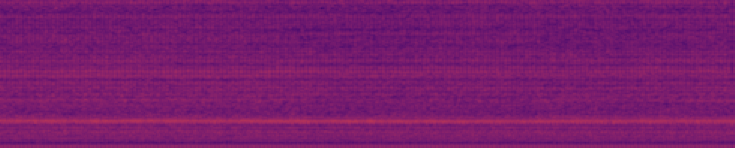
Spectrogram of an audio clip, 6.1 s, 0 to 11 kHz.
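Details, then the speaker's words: Generac XD5000e generator, Yanmar L100 diesel, during test run: loud even diesel clatter at steady rate with constant high whine on top, no misses or surging; running normally. "You know, if I remember right, the last diesel I tested, you know, despite the microphone pointing at me, it was still overwhelmed with the amount of sound."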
